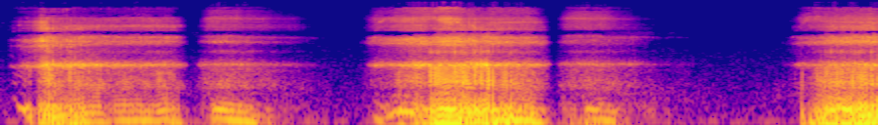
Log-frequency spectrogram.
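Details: Male snoring: rhythmic rough rattling snores on each breath, about four breath cycles in nine seconds; ordinary snoring.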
